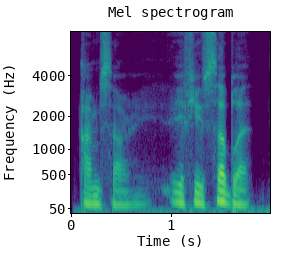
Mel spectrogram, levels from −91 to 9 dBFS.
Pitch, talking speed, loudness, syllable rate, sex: 95 Hz, 120 wpm, -20 LUFS, 4.8 syllables/s, male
